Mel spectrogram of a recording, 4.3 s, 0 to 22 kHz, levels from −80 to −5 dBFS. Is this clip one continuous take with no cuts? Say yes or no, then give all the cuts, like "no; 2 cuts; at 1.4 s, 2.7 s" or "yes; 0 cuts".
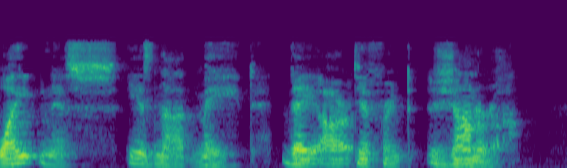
no; 2 cuts; at 2.0 s, 2.6 s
